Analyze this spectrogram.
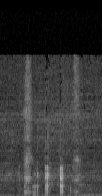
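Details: Catalina macaw, a male pet, gives three short, harsh, raspy squawks about a third of a second apart, with a person's voice heard nearby.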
